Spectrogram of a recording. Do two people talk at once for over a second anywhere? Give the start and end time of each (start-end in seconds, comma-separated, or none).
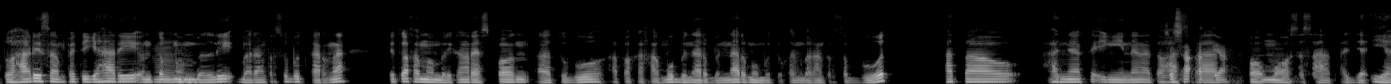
11.7-13.1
